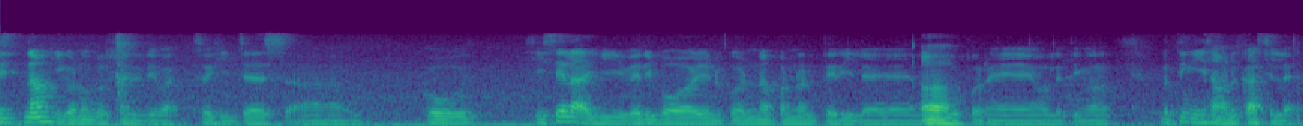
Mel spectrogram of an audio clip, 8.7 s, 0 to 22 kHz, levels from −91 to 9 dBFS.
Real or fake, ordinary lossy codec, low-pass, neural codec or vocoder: real; none; 7.2 kHz; none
